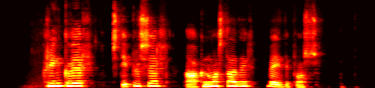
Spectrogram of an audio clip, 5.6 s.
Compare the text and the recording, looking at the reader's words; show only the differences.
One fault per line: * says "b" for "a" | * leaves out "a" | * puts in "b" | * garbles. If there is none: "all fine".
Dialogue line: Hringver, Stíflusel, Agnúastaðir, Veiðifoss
all fine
